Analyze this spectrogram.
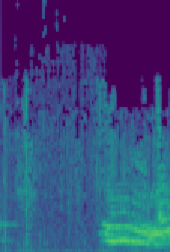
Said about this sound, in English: I'm trying to breed all these cats in my room, but I think I'm going to need more towels because there's no litter box in here.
